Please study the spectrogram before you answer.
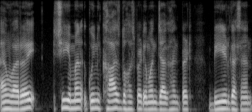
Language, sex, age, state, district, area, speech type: Kashmiri, male, 45-60, Jammu and Kashmir, Budgam, rural, spontaneous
